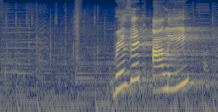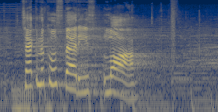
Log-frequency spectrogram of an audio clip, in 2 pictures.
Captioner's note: audience applauding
